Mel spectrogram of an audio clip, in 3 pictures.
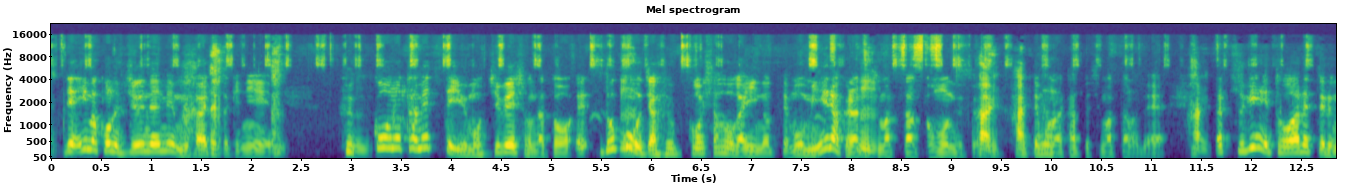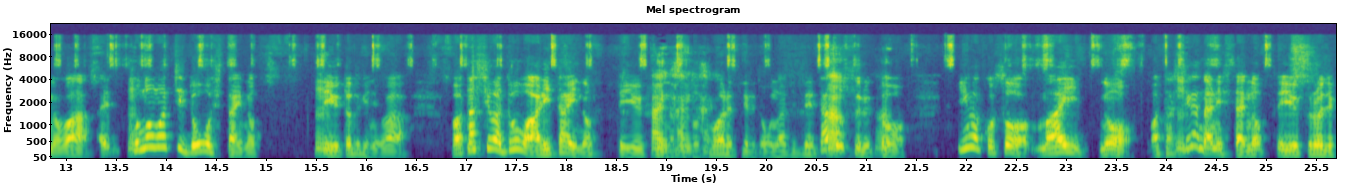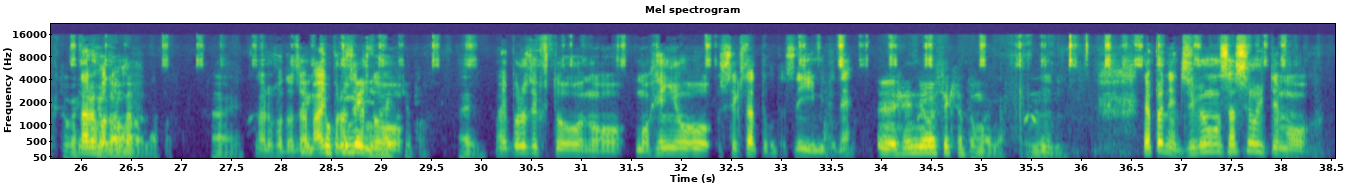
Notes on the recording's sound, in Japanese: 歩きながら1時間、対談する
